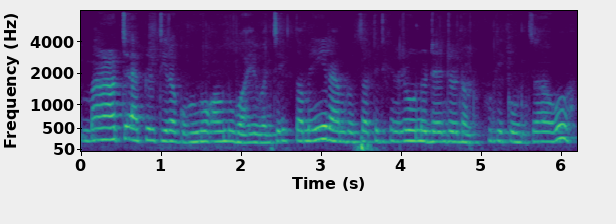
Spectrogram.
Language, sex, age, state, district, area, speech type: Nepali, female, 45-60, West Bengal, Jalpaiguri, urban, spontaneous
